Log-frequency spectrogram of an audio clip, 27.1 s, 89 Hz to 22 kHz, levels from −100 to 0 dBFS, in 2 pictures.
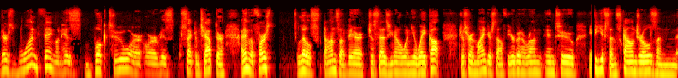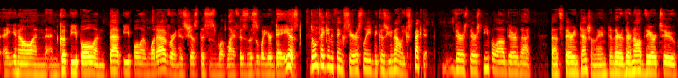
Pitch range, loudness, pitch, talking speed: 130-155 Hz, -25 LUFS, 140 Hz, 200 wpm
